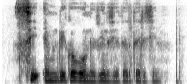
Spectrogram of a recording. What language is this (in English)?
Kalenjin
